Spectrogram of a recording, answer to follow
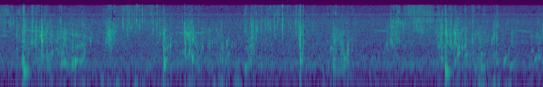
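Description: Canoe paddle dipping and pulling through calm water. Small irregular splashes and drips come off the blade, with a light trickle of water between strokes.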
